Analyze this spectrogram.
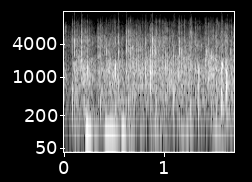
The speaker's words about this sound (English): Let's have a round of applause for our panel.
